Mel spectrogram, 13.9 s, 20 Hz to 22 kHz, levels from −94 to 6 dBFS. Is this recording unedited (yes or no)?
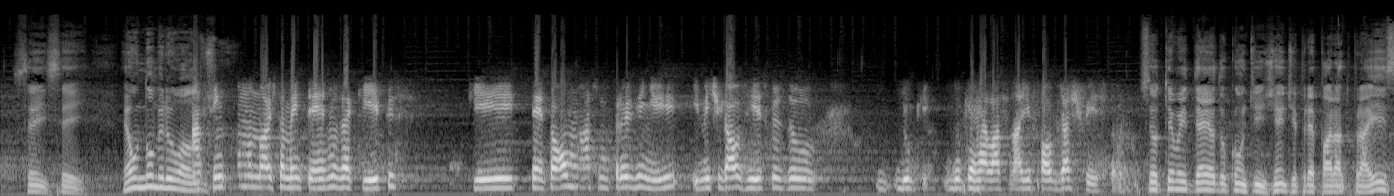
yes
